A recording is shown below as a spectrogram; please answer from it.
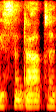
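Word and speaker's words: Siddhattha: Maybe I'll say Sedata, that's the word in Pali. It's Sedartha in Sanskrit. Sedata and Polly.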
